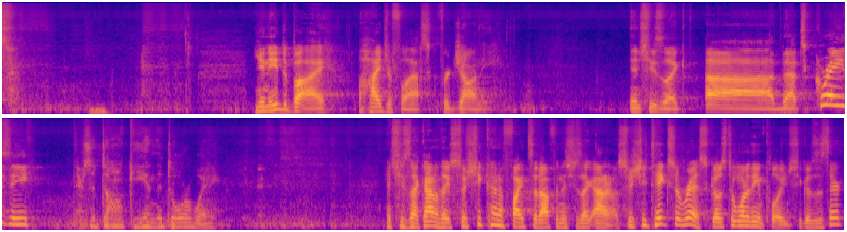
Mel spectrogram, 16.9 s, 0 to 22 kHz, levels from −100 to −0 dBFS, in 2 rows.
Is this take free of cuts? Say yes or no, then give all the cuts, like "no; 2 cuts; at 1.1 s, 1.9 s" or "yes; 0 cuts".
yes; 0 cuts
